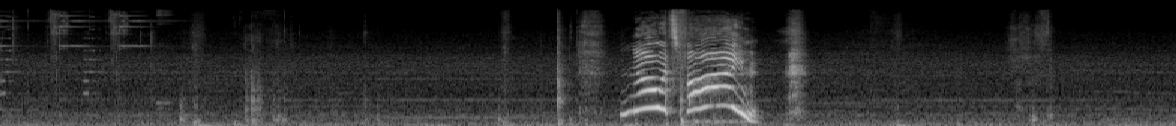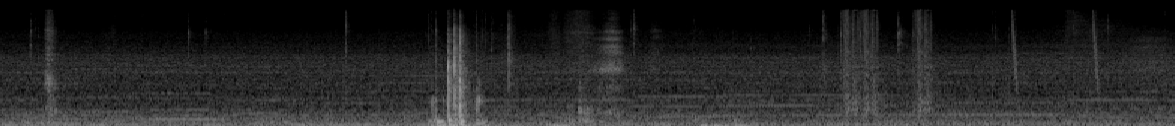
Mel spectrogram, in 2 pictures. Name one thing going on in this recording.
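Short electronic menu blips sound as selections are made.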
